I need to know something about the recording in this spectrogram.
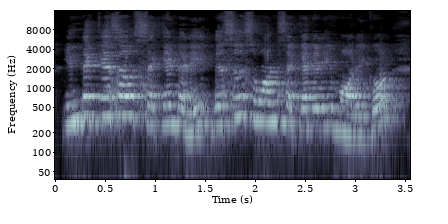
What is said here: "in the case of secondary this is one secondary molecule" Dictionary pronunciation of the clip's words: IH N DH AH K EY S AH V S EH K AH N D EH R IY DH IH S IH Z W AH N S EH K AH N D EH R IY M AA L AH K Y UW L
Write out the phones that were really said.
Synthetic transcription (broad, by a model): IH N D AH K EY S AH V S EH K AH N D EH R IY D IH S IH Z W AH N S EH K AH N D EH R IY M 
